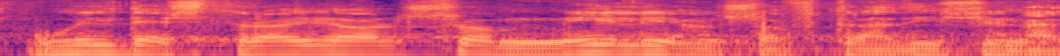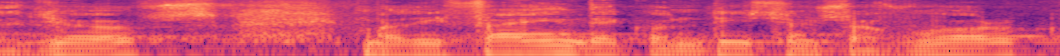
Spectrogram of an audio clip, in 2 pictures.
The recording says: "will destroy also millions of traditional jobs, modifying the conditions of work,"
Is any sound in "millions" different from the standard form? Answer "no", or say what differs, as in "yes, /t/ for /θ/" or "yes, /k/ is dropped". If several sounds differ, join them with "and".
yes, /s/ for /z/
